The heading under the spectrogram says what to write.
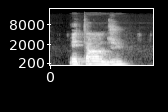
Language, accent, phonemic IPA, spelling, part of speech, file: French, Canada, /e.tɑ̃.dy/, étendus, adjective, LL-Q150 (fra)-étendus.wav
- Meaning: masculine plural of étendu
